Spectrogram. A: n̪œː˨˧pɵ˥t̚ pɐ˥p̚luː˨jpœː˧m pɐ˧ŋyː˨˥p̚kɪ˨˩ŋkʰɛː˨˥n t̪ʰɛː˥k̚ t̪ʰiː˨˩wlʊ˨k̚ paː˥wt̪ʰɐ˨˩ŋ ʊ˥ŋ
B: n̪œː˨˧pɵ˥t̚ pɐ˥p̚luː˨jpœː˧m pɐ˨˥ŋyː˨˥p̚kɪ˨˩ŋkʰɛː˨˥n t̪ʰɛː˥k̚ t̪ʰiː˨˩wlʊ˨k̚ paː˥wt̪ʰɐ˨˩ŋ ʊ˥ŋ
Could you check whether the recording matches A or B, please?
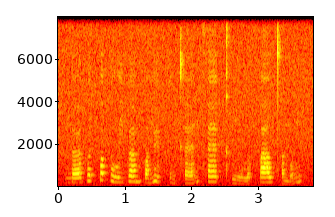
B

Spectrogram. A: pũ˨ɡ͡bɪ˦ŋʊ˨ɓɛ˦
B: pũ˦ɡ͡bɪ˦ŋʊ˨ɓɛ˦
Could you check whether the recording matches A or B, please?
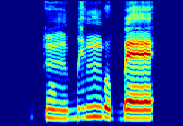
A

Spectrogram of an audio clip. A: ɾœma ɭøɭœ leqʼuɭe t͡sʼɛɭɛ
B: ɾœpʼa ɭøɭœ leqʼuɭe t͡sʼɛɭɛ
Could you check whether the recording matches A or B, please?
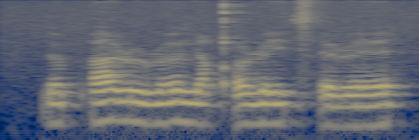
B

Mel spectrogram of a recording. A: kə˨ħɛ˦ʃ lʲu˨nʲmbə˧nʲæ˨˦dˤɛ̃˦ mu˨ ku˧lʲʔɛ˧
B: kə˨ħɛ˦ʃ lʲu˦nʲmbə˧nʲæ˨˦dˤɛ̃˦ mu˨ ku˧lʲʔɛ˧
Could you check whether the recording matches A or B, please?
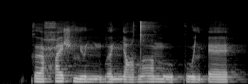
A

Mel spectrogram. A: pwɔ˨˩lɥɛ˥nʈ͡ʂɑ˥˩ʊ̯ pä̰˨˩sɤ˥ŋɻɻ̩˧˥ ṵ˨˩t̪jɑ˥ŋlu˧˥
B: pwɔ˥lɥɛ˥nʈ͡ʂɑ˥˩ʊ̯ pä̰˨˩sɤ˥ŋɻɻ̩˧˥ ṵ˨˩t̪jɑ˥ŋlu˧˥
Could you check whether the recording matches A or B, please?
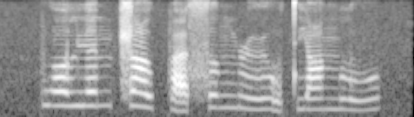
B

